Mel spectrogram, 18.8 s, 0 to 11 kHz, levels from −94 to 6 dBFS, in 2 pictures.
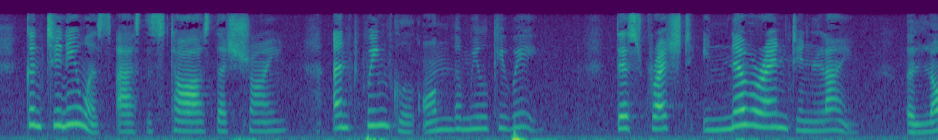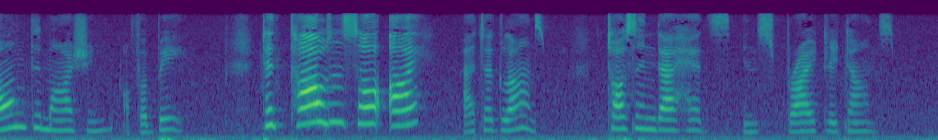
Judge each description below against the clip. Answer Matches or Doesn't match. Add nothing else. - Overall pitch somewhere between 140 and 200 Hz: Doesn't match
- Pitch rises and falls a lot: Matches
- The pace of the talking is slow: Matches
